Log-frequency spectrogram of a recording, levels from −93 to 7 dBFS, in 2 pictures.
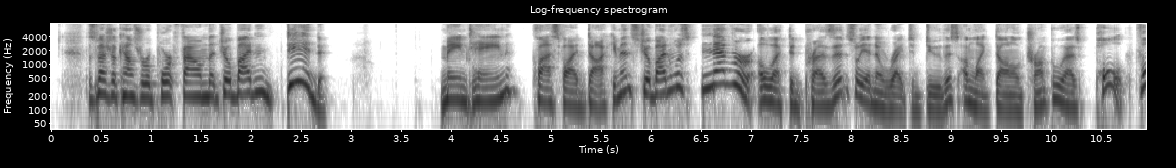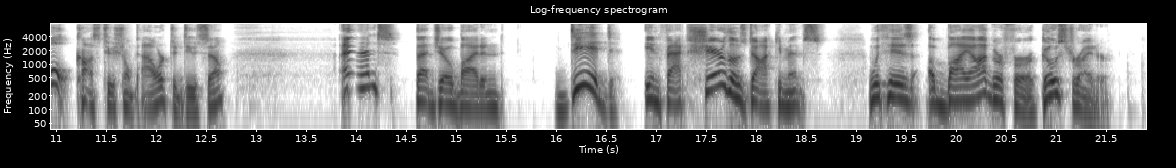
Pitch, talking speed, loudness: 155 Hz, 145 wpm, -21 LUFS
